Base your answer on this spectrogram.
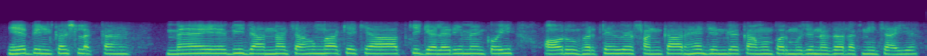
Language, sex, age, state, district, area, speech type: Urdu, male, 18-30, Maharashtra, Nashik, urban, conversation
